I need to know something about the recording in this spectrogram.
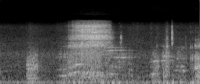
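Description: A person's harsh, breathy vocal sound of exasperation, one burst about half a second long a little over half a second in.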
